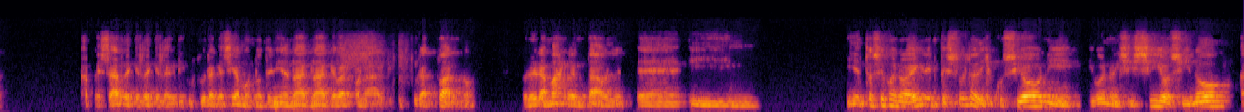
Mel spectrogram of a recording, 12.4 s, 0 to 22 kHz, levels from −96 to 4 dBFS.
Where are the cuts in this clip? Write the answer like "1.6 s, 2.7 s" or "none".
1.4 s, 3.1 s, 6.3 s, 10.9 s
